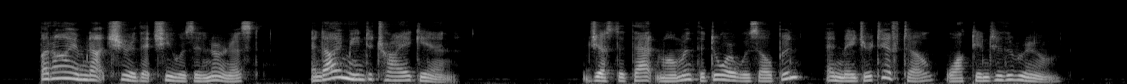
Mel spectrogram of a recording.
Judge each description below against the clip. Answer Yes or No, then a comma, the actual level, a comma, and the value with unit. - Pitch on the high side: No, medium, 180 Hz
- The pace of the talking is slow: No, average, 165 wpm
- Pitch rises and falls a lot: Yes, wide, 5.9 semitones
